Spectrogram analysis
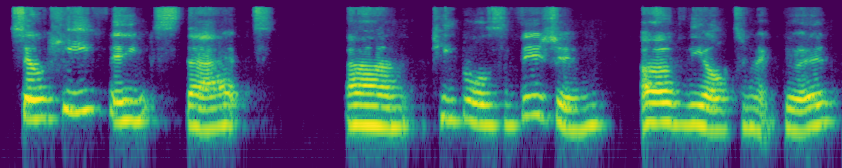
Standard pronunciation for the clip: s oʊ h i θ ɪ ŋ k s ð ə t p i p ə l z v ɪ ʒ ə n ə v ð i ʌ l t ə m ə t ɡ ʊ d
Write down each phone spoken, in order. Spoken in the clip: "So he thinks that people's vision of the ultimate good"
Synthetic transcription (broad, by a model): s oʊ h i θ ɪ ŋ k s ð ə t p i p l z v ɪ ʒ ə n ə v ð i ʌ l t ə m ə t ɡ ʊ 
